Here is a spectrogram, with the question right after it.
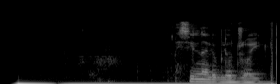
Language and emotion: Russian, neutral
